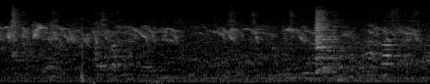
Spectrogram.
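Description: Small birds chirping: many short, high, quickly falling chirps repeating throughout, with one louder short call about three seconds in.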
